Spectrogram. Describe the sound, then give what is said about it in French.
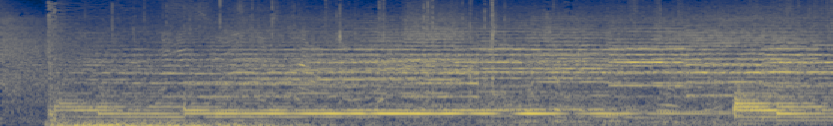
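Sirens of a presidential motorcade with motorcycle escort speed through Paris streets, sounding as loud, steady horn-like tones with rich harmonics that shift in pitch a couple of times over a low traffic rumble. “le convoi du nouveau président de la République file à la lumière des gyrophares et au bruit des sirènes.”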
